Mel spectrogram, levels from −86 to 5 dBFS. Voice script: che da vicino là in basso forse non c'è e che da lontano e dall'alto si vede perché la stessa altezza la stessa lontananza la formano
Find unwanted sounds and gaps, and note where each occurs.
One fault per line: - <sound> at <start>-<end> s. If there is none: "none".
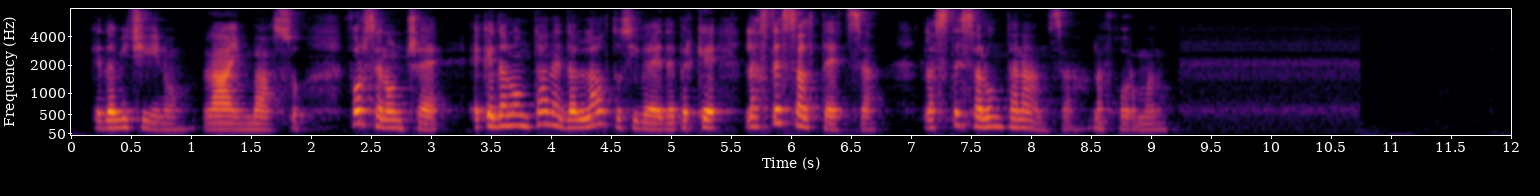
none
